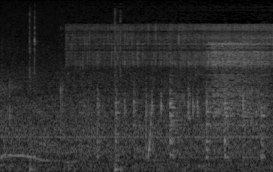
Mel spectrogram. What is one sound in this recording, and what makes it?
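Sausages sizzle on a grill in a game.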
